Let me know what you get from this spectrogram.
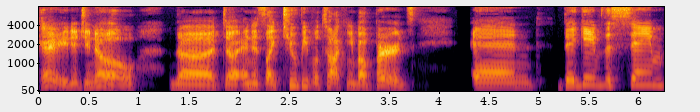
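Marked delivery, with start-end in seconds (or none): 0.0-1.9 slow, drawn-out radio announcer voice. Describing the bird facts a game gives you, in a radio voice. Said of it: "Kind of in a radio voice".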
